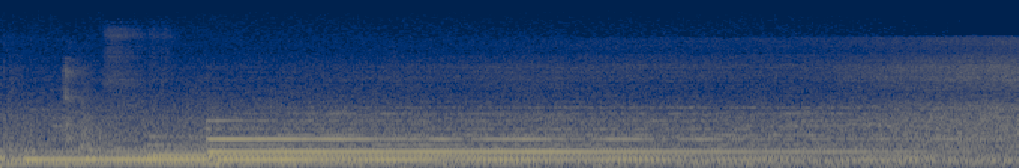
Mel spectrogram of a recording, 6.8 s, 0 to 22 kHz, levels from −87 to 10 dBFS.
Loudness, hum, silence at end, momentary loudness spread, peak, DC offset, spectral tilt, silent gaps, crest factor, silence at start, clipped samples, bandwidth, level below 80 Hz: -28 LUFS; none; 0 s; 10 LU; -14 dBFS; under 0.1%; -8 dB/octave; none; 14 dB; 0 s; under 0.1%; 11.5 kHz; -42 dBFS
